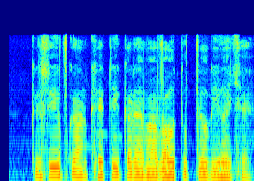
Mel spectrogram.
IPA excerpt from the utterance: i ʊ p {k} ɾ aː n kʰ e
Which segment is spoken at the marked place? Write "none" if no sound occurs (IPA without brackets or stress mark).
k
